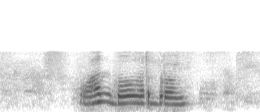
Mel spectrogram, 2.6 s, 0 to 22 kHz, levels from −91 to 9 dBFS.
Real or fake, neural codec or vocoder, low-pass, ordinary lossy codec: fake; codec, 44.1 kHz, 2.6 kbps, DAC; 7.2 kHz; AAC, 16 kbps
